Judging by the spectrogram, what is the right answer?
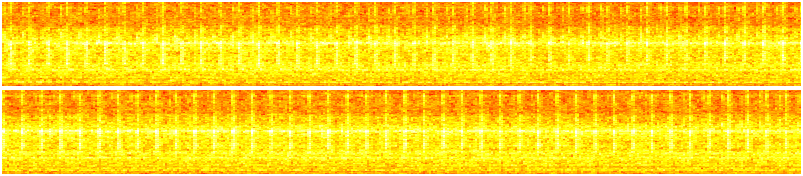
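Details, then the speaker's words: Chevy Nova straight-six idling: a light, quick tick keeping pace with idle, traced with a stethoscope to one loose rocker arm nut; tightening it while the engine ran made it quiet. "I tightened it up while I was running, and it got quiet. I put the stethoscope on each stud, and that one I felt like it was ticking, like the other ones weren't, and I tightened it up, and it got quiet."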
